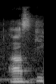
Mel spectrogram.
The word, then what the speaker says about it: ASCII: and written as ASCII, इससे हम लोग क्या लिखते हैं, ASCII, and pronounced as ASCII, है ना। इसे हम लोग जो है आस्की का जो फुल फॉर्म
